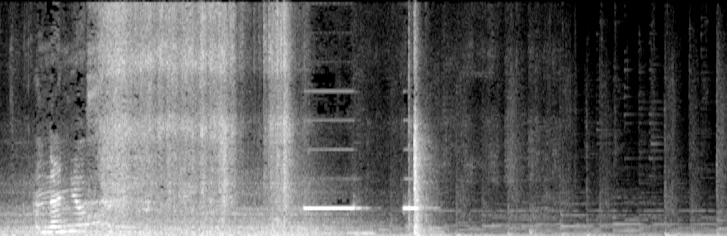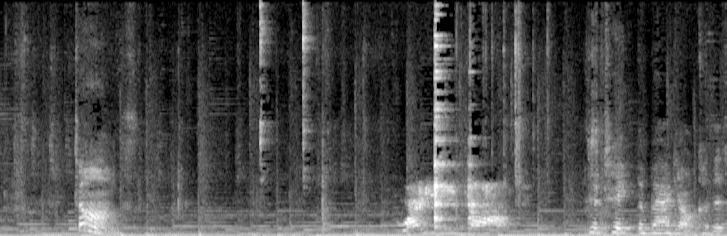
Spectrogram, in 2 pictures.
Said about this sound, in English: You gotta put the bag in and close the microwave.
